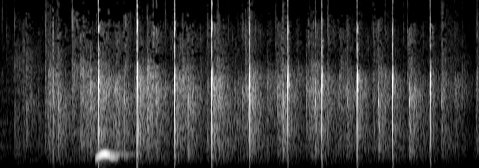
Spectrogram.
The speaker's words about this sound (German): Wollen wir dem Herrn einmal einen Applaus geben?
